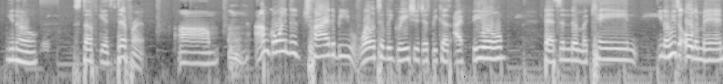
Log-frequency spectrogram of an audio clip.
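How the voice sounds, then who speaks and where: American guy on a radio show, kinda high voice, slangy and emphatic, music playing behind him. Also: darkish tone. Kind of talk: casual political commentary.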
